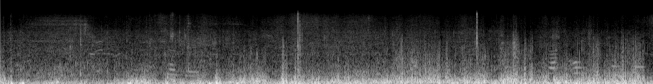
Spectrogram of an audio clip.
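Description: Wind buffeting the camera microphone: a loud, steady low rumble, with a few faint knocks.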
